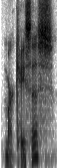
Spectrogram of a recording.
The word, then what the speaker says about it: Marquesas: I always mispronounce this season, but Marquesas? You got it. You nailed it. Dang. So Boston Rob was in Marquesas, All Stars, Heroes versus Villains, Redemption Island, and Winners at War.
